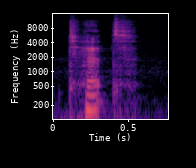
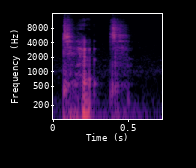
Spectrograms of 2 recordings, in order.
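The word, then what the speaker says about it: טית: the next letter is a Tet pronounced like the English T Tet the top of the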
